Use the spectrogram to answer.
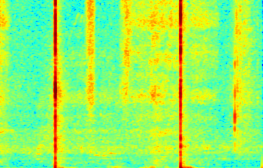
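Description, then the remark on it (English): Two sharp hand claps, made during an energy-rooting visualization, evenly spaced a little over a second apart, each a crisp slap ringing out against a quiet background with faint rustling between them. “So as I do this, I clap.”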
